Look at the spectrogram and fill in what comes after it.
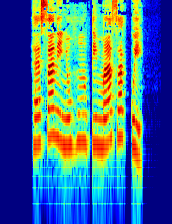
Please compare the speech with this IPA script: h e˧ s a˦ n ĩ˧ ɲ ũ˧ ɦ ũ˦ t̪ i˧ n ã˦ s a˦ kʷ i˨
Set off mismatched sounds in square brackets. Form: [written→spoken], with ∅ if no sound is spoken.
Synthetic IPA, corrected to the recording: h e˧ s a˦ n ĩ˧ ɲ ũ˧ ɦ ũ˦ t̪ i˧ [n→m] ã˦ s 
